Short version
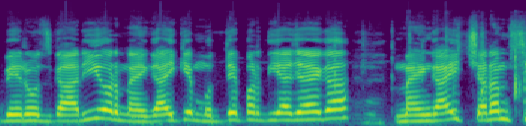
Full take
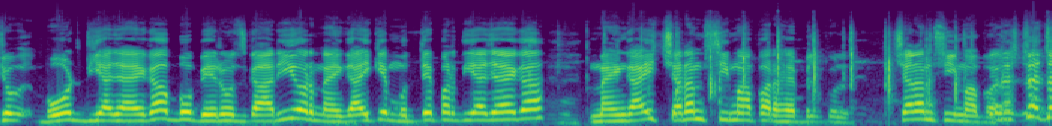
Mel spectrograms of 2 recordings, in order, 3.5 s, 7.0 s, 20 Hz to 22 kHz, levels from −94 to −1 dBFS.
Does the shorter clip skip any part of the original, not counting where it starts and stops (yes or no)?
no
